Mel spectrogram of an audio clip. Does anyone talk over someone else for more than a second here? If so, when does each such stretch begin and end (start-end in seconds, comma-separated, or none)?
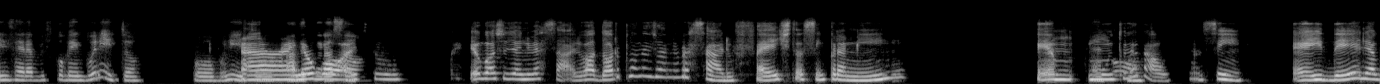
2.4-3.7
